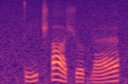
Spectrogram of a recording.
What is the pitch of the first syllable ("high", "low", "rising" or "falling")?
rising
